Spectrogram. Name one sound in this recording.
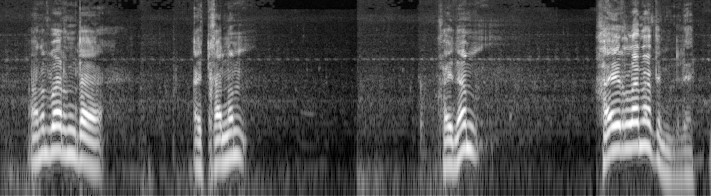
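An elderly man speaks calmly into a microphone close by, in short phrases with pauses.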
